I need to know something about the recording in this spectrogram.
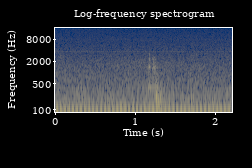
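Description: Steady low hum of room tone, with one faint tick about a second in.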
